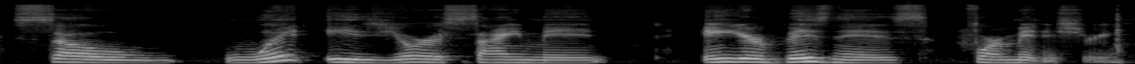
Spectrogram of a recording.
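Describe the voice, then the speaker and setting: A woman hosts a faith-centered livestream interview. Her voice sits slightly low and she speaks slowly. She tells animated stories and acts out quotes with playful laughter. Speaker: host.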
